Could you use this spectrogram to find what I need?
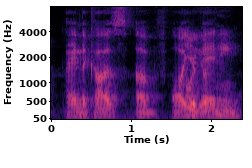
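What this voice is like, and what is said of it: Put-on accent. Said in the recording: “Nice little accent there.”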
